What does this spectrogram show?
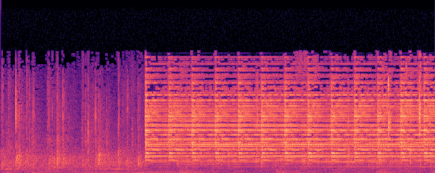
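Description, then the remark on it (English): The NYSE and NASDAQ opening bell breaks in after a moment of crowd murmur and rings on steadily, a bright, continuous metallic clang layered over clapping and crowd noise. “Guys, there's the opening bell. NYSE and the NASDAQ, of course.”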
